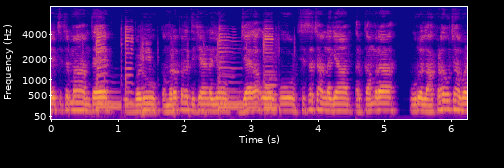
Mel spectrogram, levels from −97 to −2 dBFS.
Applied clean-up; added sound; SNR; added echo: none; Electric guitar; 10 dB; reverberation time 0.2 s.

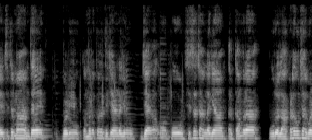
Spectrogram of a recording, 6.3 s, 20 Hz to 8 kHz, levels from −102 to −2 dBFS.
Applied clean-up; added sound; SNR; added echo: neural mask model DeepFilterNet 3.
